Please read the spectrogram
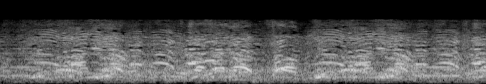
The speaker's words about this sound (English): Protesters chanted no to the police state and Bouteflika out. News reports say crowds were in the thousands, but far outnumbered by riot police.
